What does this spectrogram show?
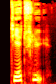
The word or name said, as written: jetfly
